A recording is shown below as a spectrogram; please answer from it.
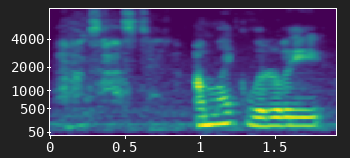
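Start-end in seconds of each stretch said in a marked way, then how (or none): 0.1-0.7 exhausted whisper. Real, not acted. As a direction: breathe it out, drained. Worn out after rushing.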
